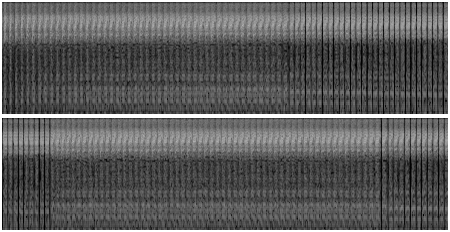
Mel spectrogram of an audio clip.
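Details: Large cicadas chirring on Crimean pistachio trees at Fiolent on the Black Sea coast of Crimea: a steady, loud, very high buzzing hiss, finely pulsed, with faint low tonal humming lines drifting underneath.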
